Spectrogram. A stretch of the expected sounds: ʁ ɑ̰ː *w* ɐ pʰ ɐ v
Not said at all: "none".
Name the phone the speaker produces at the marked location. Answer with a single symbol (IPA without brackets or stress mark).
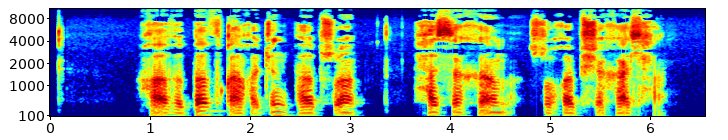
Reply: v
